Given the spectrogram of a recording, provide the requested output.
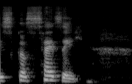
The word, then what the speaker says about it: Scorsese: It was her and Martin Scorsese, or I think the correct way to pronounce his name is actually Scorsese.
